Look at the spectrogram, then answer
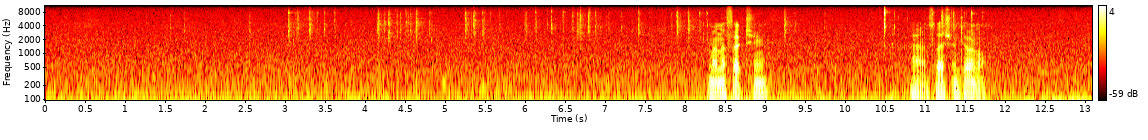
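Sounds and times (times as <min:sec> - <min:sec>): steady low hiss: 0:00.0 - 0:13.0
computer keyboard typing: 0:03.0 - 0:08.3.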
